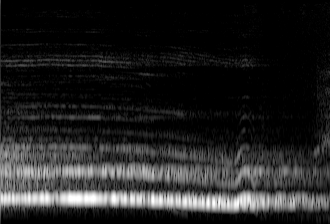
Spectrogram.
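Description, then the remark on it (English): A human voice imitates a wolf howl, a loud, sustained 'owww' held steadily for a couple of seconds, drifting slightly downward in pitch, with nothing else behind it. “What does the sales wolf say? And I'm like, ow.”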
